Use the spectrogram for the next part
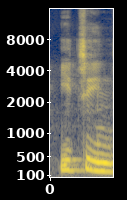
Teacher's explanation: இரண்டாவது வாசல் நடு அன்னம். இப்போ நாக்கோட இடை பகுதியை நடு அன்னத்துல சேர்த்து இச்சை இன்ச் அப்படின்னு சொல்லணும்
